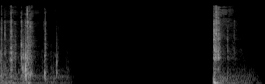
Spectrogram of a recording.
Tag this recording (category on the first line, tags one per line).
Sound effects > Objects / House appliances
cock
foley
load
nerf
Phone-recording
